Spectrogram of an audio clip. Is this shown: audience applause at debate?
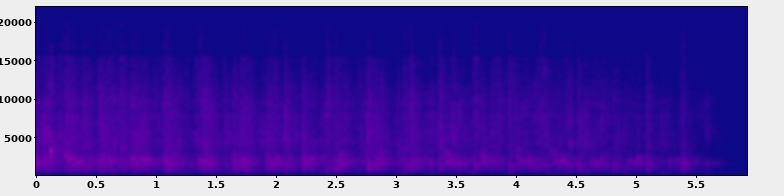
yes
